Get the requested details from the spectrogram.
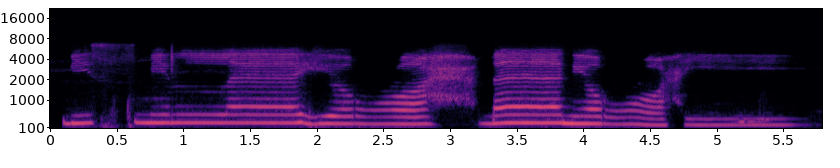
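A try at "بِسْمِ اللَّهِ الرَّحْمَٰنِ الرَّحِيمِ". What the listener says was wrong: Memnya yang suka hilang, Ustaz ya?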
